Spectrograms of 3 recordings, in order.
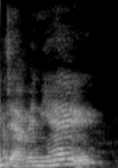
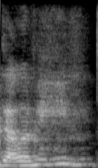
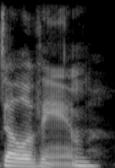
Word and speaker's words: Delevingne: I always want to say Devonier, but it's like not that. Cara Delevingne. – Delevingne.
